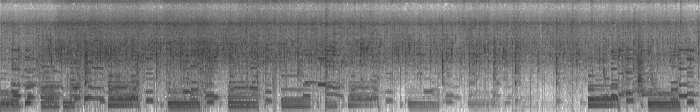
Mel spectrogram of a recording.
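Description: Chopped onion hits a hot pan for pork menudo, giving a steady, close sizzle of frying that runs throughout beneath a layer of background music.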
